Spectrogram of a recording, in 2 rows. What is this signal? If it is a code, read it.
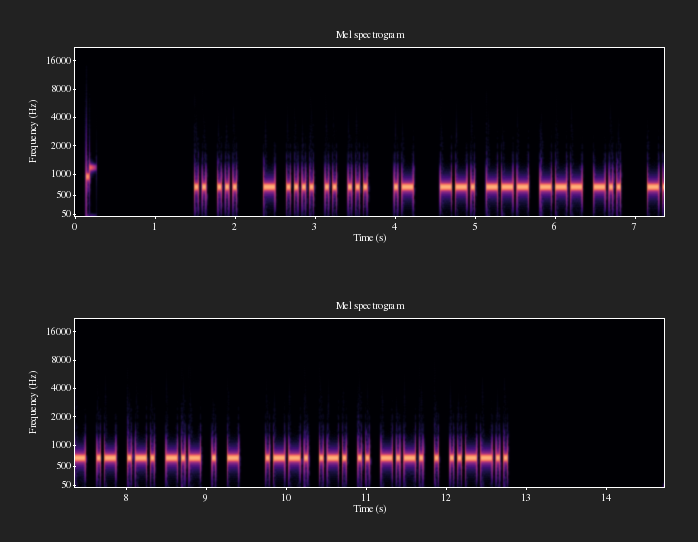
Morse code, heard as a keyed tone, about 25 wpm, 700 Hz. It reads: IS THIS A GOOD MARKET PRICE?
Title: Sentences from Top 1000 Words - Review Part 3 - 25wpm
